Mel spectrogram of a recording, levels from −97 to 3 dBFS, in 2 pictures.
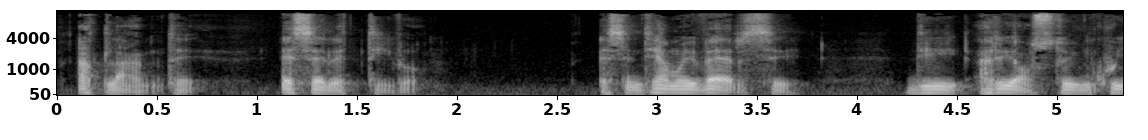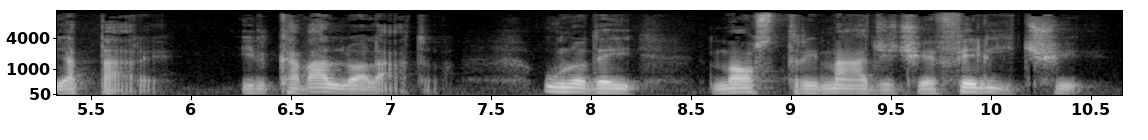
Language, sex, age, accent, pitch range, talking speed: Italian, male, 40-59, native, 85-110 Hz, 120 wpm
